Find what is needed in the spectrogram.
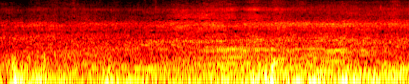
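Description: A motor vehicle engine running at a distance, growing slightly louder through the middle, over a low outdoor rumble.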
